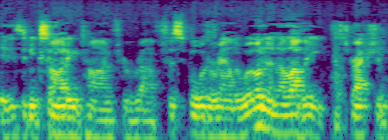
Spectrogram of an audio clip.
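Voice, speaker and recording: Over noticeable background noise, a man with an Australian accent talks in a very deep, low pitch with ordinary pitch variation. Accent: thick Australian. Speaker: webinar host, insolvency firm director. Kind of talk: webinar presentation. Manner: hesitant with many fillers.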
